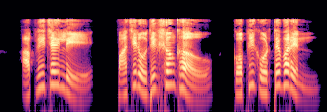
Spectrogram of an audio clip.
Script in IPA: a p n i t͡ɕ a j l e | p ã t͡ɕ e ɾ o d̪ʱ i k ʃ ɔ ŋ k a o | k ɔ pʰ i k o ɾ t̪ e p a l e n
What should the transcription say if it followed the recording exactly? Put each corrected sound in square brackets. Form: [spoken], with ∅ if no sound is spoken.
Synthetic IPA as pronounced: a p n i t͡ɕ a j l e | p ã t͡ɕ e ɾ o d̪ʱ i k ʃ ɔ ŋ [kʰ] a o | k ɔ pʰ i k o ɾ t̪ e p a [ɾ] e n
